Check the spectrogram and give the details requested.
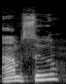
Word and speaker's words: Amsu: Now, am I pronouncing it right? Amsu? Yep, that's exactly right.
